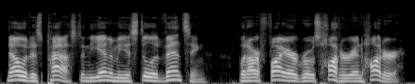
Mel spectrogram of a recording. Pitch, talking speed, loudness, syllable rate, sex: 165 Hz, 245 wpm, -17 LUFS, 6.5 syllables/s, male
